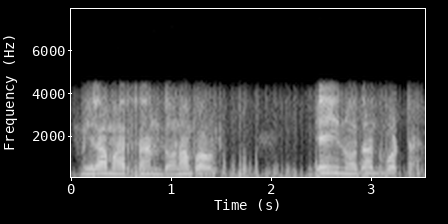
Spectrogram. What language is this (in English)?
Konkani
